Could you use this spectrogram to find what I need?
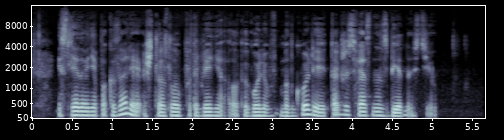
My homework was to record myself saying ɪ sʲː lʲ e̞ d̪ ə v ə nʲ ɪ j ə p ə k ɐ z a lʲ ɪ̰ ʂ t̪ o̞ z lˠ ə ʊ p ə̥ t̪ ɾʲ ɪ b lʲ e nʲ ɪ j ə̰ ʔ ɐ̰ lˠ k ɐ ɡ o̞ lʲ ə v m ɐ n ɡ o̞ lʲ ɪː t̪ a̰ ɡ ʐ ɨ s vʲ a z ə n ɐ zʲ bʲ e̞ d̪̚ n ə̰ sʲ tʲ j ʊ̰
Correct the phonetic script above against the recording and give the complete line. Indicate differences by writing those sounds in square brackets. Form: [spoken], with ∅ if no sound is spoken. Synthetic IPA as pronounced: ɪ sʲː lʲ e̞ d̪ ə v ə nʲ ɪ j ə p ə k ɐ z a lʲ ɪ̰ ʂ t̪ o̞ z lˠ ə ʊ p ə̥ t̪ ɾʲ ɪ b lʲ e nʲ ɪ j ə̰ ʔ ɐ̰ lˠ k ɐ ɡ o̞ lʲ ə v m ɐ n ɡ o̞ lʲ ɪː t̪ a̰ ɡ ʐ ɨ s vʲ a z ə n [ə] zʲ bʲ e̞ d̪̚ n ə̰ sʲ tʲ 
